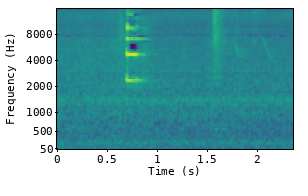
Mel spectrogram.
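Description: Focus wireless alarm control panel's keypad giving one short, high electronic beep as a key is pressed, about two-thirds of a second in.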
